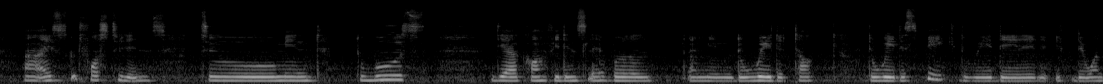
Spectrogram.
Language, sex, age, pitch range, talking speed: English, female, 20-39, 175-240 Hz, 160 wpm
